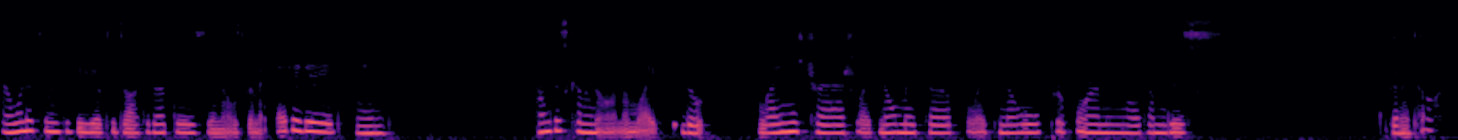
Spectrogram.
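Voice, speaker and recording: A woman in her twenties speaks in a dark, soft-edged voice with a gravelly fry, fairly high but flat in melody. She is tearful and upset, confiding to camera in a halting, confessional way, pausing often and letting phrases trail away. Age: 20s. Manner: halting, emotional, with long pauses and trailing off. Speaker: vlogger. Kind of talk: confessional personal vent to camera.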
